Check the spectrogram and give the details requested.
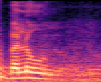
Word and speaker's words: balloon: can you give me another example where a stress is on the final syllable balloon can you give me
